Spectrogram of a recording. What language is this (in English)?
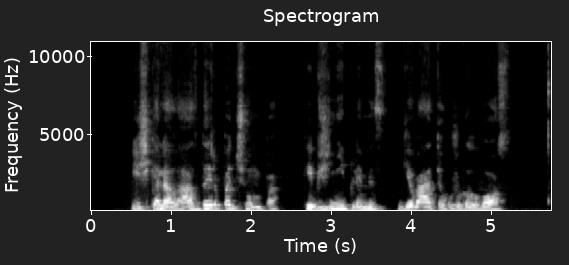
Lithuanian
